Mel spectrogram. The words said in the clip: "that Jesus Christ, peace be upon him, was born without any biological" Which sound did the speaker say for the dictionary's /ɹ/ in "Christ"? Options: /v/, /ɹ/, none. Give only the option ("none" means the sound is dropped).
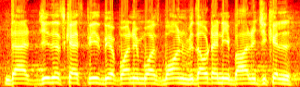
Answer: none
